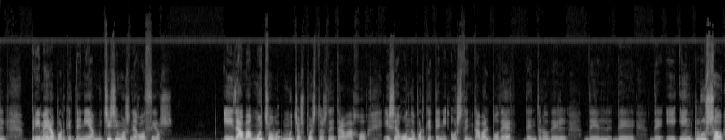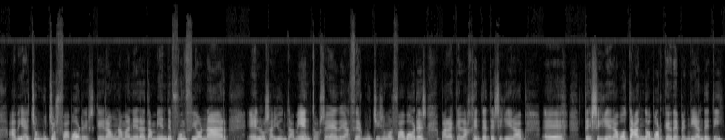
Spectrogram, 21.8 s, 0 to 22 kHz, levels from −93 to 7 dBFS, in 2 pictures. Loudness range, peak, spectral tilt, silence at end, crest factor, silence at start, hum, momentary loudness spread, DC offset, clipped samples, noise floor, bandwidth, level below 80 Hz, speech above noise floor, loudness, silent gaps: 5 LU; -10 dBFS; -4.5 dB/octave; 0.05 s; 22 dB; 0 s; none; 14 LU; under 0.1%; under 0.1%; -68 dBFS; 19.5 kHz; -58 dBFS; 36 dB; -32 LUFS; none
